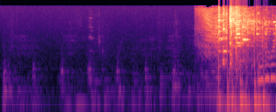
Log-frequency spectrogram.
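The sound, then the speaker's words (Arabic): A sudden loud crash of something falling and shattering, with a bright burst of breaking pieces, following a stretch of quiet indoor murmuring and voices. “اش هادشي تهرس راه غير انايا اللي تقب لي اتاي”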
